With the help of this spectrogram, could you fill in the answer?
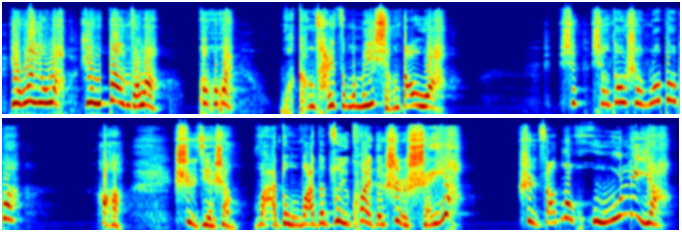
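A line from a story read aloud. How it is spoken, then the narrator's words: Loud excited father. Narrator (Chinese): 狐狸爸爸一边大声说着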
